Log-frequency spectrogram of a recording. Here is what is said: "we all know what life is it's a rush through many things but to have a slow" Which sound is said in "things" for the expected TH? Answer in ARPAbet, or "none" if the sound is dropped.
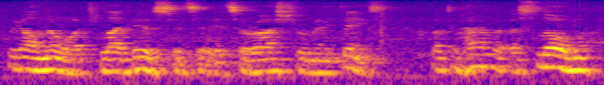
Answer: TH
